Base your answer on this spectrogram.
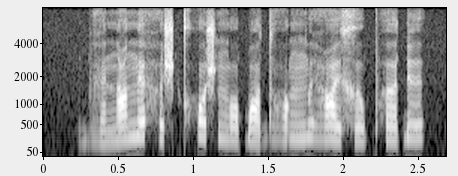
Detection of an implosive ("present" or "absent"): present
